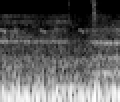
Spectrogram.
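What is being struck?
Nothing is struck.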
